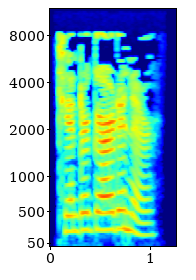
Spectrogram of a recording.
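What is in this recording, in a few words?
"kindergartener", British English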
